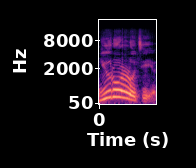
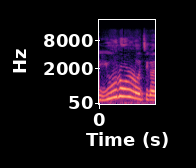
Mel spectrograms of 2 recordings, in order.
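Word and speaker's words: neurology: 신경과 의사가 영어로는 뉴럴로지예요. 뉴럴로지. 예. 근데 잘못 발음하면 유럴로지가 돼서 비뇨기과 의사가 됩니다.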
